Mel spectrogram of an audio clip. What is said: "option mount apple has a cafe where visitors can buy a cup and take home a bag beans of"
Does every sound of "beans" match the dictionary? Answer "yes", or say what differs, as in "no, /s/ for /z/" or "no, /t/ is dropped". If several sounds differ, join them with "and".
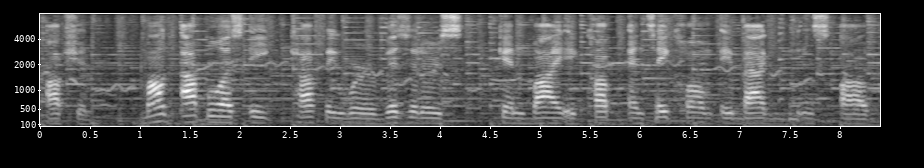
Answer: no, /s/ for /z/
